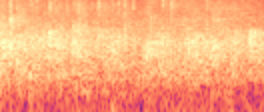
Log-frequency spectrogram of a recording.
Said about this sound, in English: Okay, thank you. Can we give him a great round of applause?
